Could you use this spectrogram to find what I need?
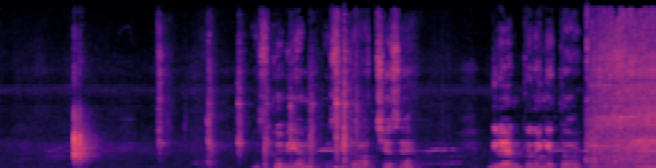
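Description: A plastic blender lid clicks and knocks into place.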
